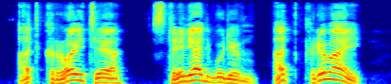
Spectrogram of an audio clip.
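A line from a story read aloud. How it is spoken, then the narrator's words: Shouting from other side. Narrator (Russian): кричали с той стороны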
